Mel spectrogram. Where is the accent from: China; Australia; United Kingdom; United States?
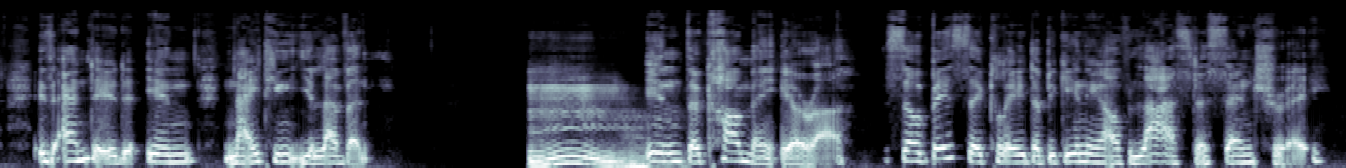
China; moved away; I grew up in China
